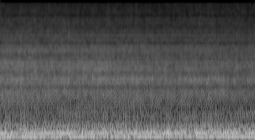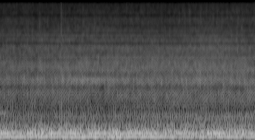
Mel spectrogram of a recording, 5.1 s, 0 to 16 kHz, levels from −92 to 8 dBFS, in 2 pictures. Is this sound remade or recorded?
remade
